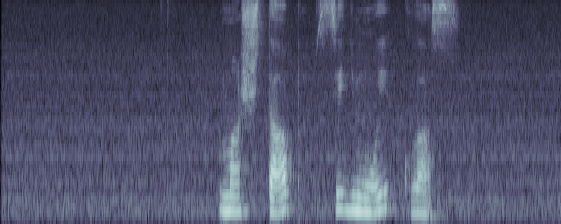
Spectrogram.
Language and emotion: Russian, neutral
